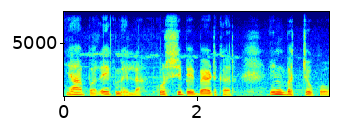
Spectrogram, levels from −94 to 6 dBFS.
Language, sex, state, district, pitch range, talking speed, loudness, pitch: Hindi, female, Himachal Pradesh, Shimla, 125-160 Hz, 165 wpm, -17 LUFS, 130 Hz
